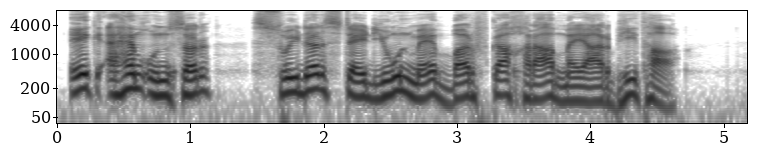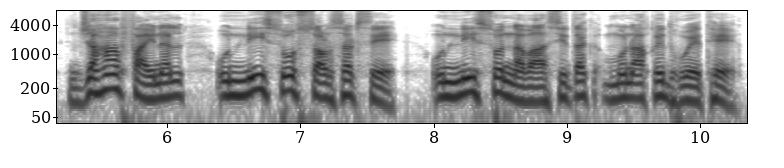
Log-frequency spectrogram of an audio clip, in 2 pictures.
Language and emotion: Urdu, neutral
